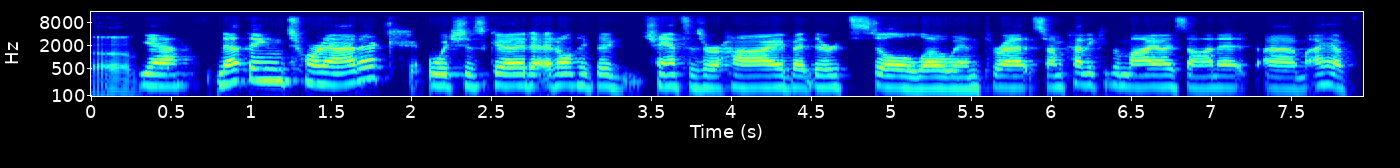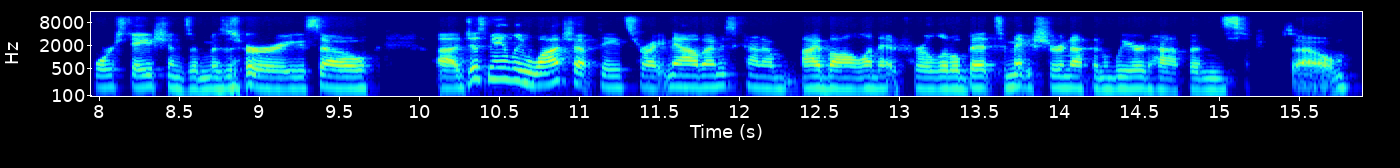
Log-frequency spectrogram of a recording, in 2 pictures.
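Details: Adult woman speaking; Normal speech.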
